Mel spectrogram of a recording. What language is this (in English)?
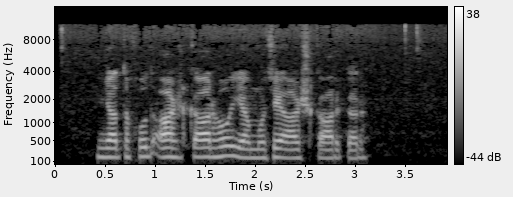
Urdu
